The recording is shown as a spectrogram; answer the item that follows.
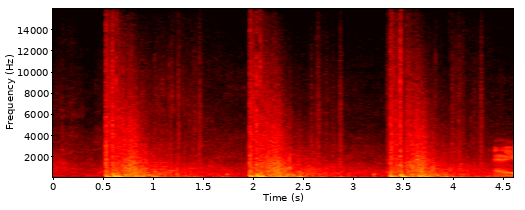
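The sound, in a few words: shotgun fired to waste ammo in a video game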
